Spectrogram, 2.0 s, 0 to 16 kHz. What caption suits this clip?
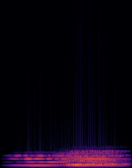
msft vs goog v4
Sonified stock prices of Microsoft competing with Google. Algorithmic composition / sound design sketch. Ominous. Microsoft is the low frequency and Google the higher.
csound, moan, ominous, sonification, spectral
